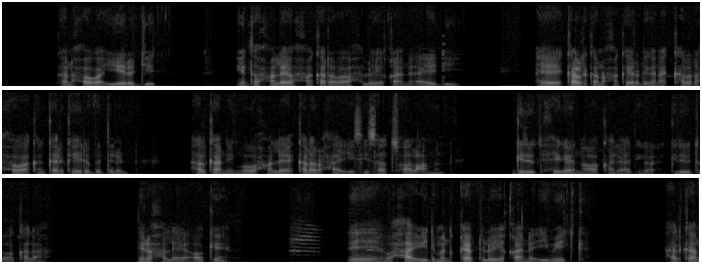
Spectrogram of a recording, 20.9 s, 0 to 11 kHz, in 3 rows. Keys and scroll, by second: 3.7-4.5 typing, 7.4 ctrl+a.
